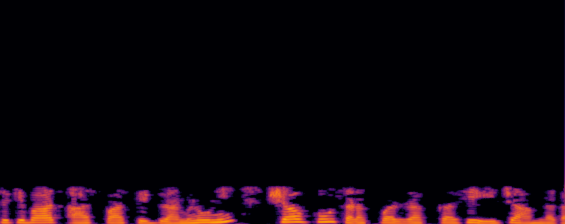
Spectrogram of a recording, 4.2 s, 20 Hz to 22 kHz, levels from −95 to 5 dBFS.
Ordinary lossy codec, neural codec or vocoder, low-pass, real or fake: none; none; 3.6 kHz; real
